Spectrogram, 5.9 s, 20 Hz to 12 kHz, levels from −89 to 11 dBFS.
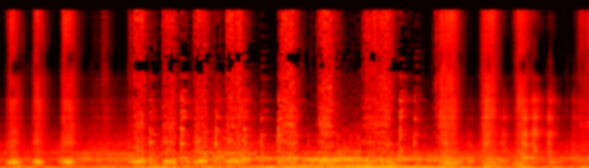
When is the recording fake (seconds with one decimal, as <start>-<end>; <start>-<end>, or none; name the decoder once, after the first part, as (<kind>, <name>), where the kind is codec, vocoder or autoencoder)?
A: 0.0-1.3 (vocoder, Vocos); 4.4-5.9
